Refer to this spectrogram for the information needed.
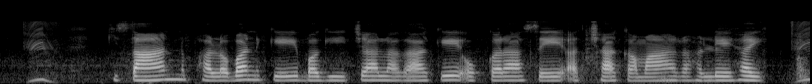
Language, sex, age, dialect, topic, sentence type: Magahi, female, 31-35, Western, agriculture, statement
